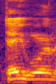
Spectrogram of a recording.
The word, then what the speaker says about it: De'One: to spell it because that is a hispanic you know that's a spanish way of spelling or saying day that's that's how it's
